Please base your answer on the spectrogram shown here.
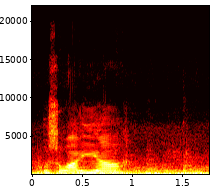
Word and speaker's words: Ushuaia: Coastal Resort city of USA The Edge is silent yeah so this morning we left buus AIS by the 6 a.m.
